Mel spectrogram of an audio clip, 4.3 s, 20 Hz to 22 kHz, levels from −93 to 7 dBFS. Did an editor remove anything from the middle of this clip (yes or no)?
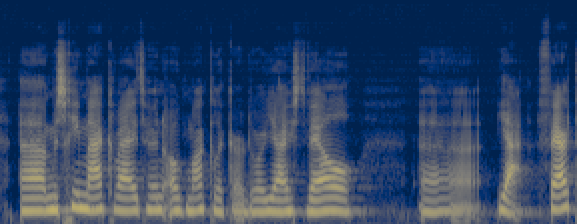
no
